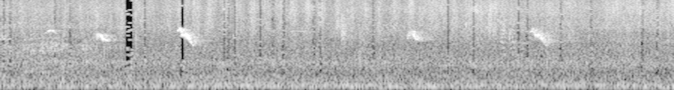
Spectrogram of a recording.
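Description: Birds chirping: about five short, high, falling chirps spread through, over a steady low rumble.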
